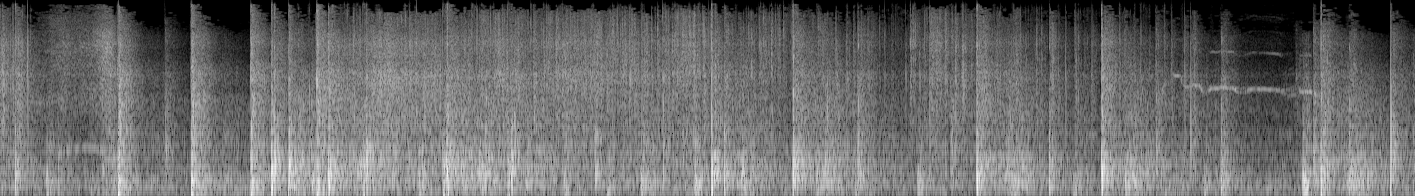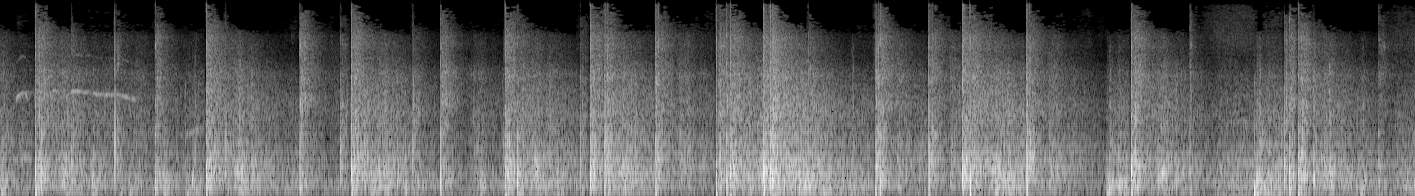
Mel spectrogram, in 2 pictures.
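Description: Many fireworks going off together: rapid, overlapping bangs, pops and crackling with no pause, and two brief thin whistles about halfway through.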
